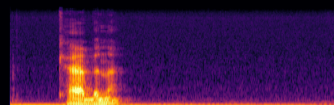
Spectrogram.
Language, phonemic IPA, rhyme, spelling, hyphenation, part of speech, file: Norwegian Bokmål, /ˈkæːbənə/, -ənə, kæbene, kæ‧be‧ne, noun, Nb-kæbene.ogg
- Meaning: definite plural of kæbe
